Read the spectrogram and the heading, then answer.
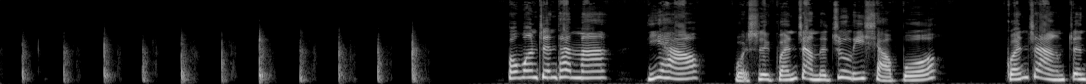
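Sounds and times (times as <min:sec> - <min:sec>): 
hurried footsteps: 0:00.2 - 0:04.3
speech: 0:05.1 - 0:09.4, 0:10.1 - 0:10.8.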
